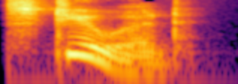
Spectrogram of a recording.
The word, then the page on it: steward: British English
